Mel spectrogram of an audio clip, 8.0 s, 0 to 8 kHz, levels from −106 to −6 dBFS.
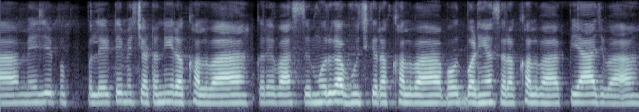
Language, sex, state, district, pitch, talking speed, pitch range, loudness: Bhojpuri, female, Uttar Pradesh, Gorakhpur, 175 Hz, 170 wpm, 170-180 Hz, -26 LUFS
